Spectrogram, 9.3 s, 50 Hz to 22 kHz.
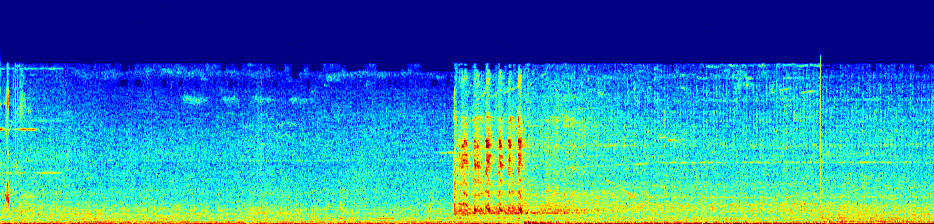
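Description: Triumph Scrambler 1200's parallel-twin engine running at low speed in stop-and-go city traffic: a steady low rumble with road traffic around it. A brief, sharper higher sound cuts in about five seconds in.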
